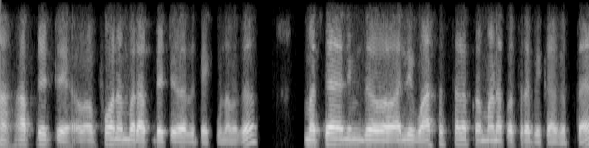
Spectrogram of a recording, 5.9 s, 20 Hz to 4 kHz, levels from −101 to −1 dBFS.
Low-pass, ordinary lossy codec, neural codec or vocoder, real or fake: 3.6 kHz; Opus, 16 kbps; none; real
